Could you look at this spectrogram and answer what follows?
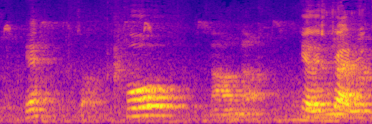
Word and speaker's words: Hōnaunau: So it would be ho nau nau. Okay? So ho nau nau.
